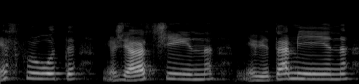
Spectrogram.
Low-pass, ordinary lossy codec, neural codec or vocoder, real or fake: 7.2 kHz; none; none; real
